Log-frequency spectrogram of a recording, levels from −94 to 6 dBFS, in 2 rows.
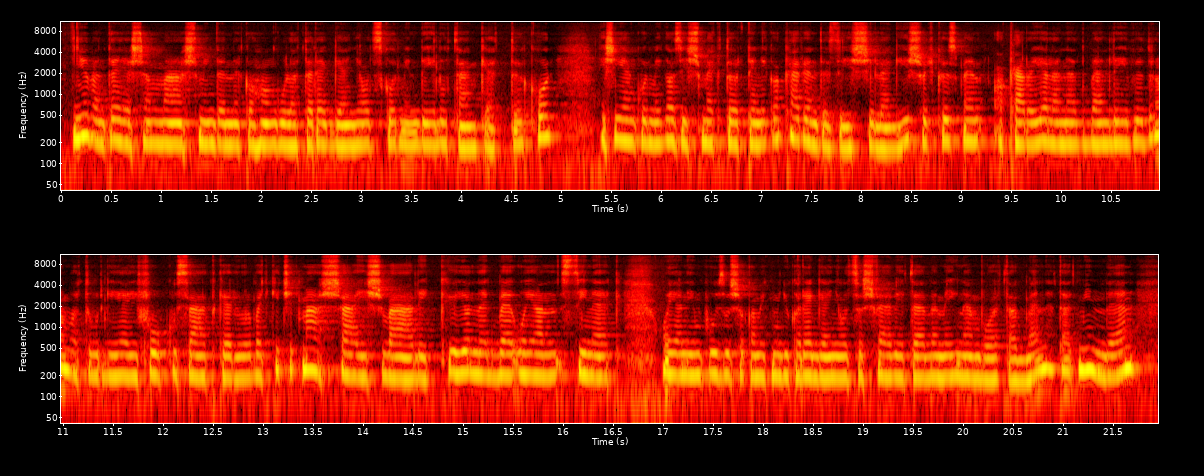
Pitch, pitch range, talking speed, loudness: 200 Hz, 190-210 Hz, 140 wpm, -30 LUFS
